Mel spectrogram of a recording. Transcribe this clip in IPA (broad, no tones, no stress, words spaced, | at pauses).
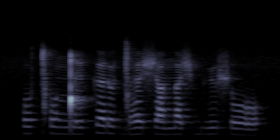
oǀʰoŋ͡ǃe kɛɾøɡ͡ǀɛ ʃanaʃbʱyʃ ɾo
